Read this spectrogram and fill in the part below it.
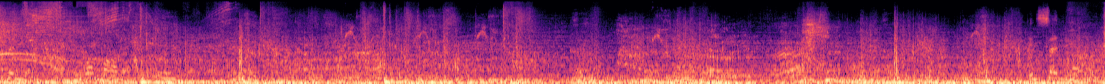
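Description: Bombarda explosive spell cast repeatedly during Hogwarts Legacy combat: a dense barrage of booming blasts and crashing impacts, loud and continuous, with grunts and spoken voices mixed in.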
